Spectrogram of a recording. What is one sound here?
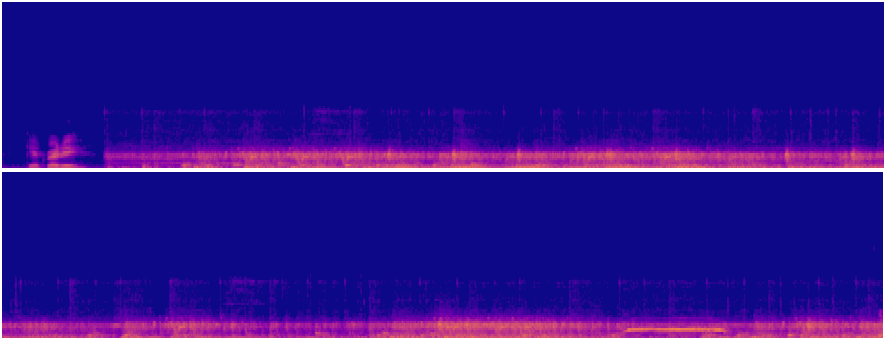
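Game crashes and explosions boom as buildings are smashed.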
